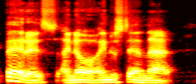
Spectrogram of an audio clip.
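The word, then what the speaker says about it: Pérez: like wait a minute you pronounced your name Perez uh which is a very angelized way of saying it's supposed to be perz I know I understand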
